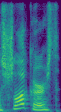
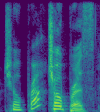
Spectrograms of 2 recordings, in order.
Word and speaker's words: Chopra: So anyway, speaking of the Mickey Mouse Club, Nick Jonas and Priyanka Schlockers. Shanka, how do you say it? Priyanka Schlocker. – Chopra.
